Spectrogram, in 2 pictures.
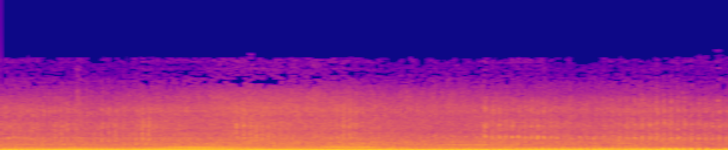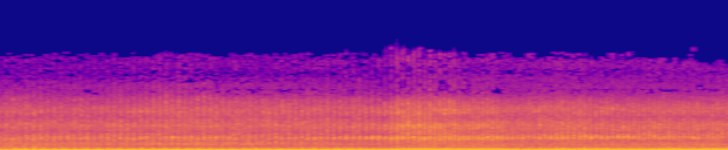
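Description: Another quad bike engine revs ahead.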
